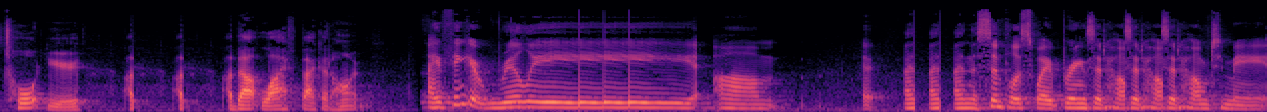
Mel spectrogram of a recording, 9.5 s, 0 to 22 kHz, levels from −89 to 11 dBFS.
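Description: Repeated frames cause a stutter at 1.0 to 1.74 s, where a 371.5 ms block plays twice more, and at 4.34 to 4.90 s, where a 185.8 ms block returns three extra times. The same fault recurs at 6.85 to 7.22 s (185.8 ms, twice more) and at 8.43 to 8.99 s (278.6 ms, twice more). The block lengths fit whole compressed frames of about 93 ms. Unlike a dropout, nothing goes missing: identical fragments play back to back, and the audio runs longer by the repeated time.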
